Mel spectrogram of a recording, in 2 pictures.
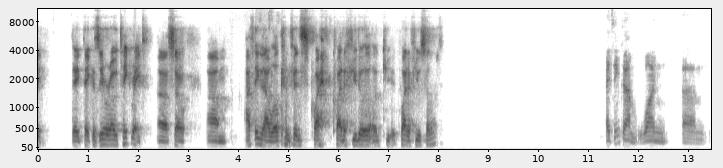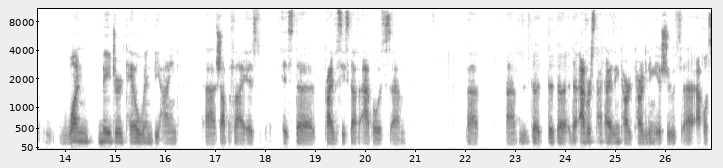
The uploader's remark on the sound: The recording from the Twitter Spaces event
